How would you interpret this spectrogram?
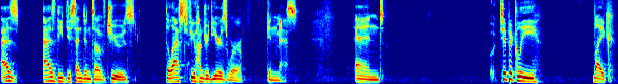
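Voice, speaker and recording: A man in his thirties hosting a podcast, talking in an animated way into a large studio mic in a small room at home. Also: fairly low pitch. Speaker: podcast host. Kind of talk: casual interview talk. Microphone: large studio mic with headphones.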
